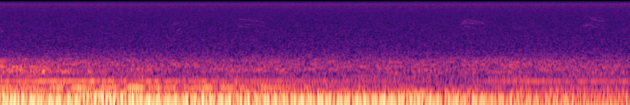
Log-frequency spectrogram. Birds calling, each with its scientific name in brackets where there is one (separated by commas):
Hawaii Amakihi (Chlorodrepanis virens)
